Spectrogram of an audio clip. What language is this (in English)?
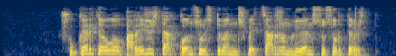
Mari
